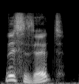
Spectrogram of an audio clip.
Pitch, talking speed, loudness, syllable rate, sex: 145 Hz, 225 wpm, -16 LUFS, 5.4 syllables/s, male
